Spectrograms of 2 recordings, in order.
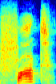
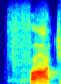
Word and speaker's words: thought: If you say fought, that means fight in past tense. We're not saying fight. It's thought. Use your tongue and your teeth.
